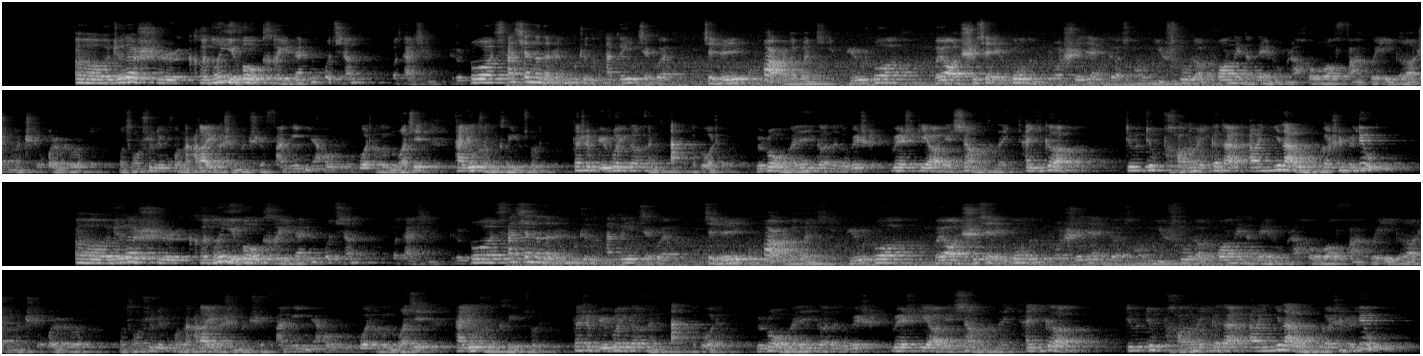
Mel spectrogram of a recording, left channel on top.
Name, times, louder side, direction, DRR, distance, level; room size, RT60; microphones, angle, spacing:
voice 1, 0.7-3.6 3.9-6.7 7.0-15.0 15.4-19.6 19.9-21.4 21.7-25.0 25.4-28.0, left 2 dB, 80° left, 1.4 m, -26 dB
sound 1, 5.0-12.2, left 1 dB, 50° left, 1.5 m, -39 dB
11.5 x 5.6 x 6.8 m
head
